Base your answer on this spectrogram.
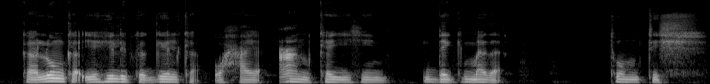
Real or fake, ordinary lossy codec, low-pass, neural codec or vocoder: fake; none; none; vocoder, 44.1 kHz, 128 mel bands every 512 samples, BigVGAN v2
